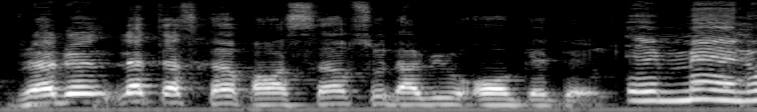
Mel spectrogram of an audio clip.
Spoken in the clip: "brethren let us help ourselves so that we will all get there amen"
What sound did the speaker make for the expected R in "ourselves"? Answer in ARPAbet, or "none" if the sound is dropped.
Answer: W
